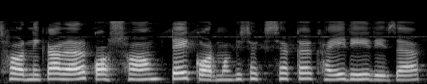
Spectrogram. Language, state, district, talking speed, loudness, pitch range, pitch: Kokborok, Tripura, Dhalai, 155 wpm, -16 LUFS, 225-255 Hz, 235 Hz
